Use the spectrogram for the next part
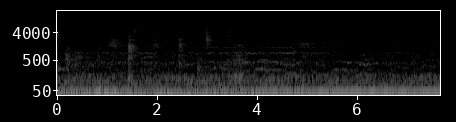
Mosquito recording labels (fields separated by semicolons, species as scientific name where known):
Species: Anopheles arabiensis; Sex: female; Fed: unfed; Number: one; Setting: cup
